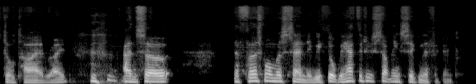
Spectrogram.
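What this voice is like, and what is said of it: Noticeable foreign accent. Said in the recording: “despite my funny accent”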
